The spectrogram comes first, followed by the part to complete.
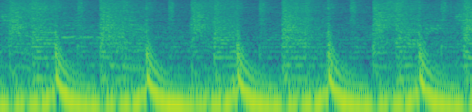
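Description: Techno in a DJ mix: a steady kick drum a little over twice a second, each kick dropping in pitch into a heavy bass, under hi-hats and synth layers.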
